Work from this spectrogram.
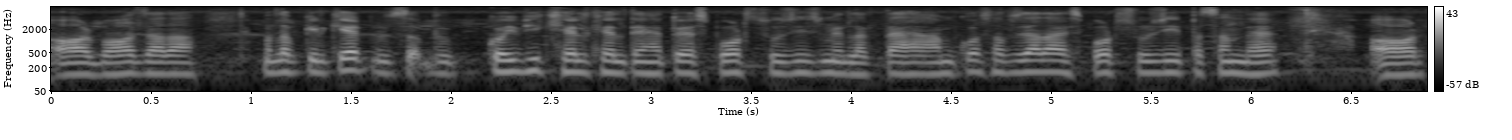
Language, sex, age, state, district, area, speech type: Hindi, male, 18-30, Bihar, Muzaffarpur, rural, spontaneous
